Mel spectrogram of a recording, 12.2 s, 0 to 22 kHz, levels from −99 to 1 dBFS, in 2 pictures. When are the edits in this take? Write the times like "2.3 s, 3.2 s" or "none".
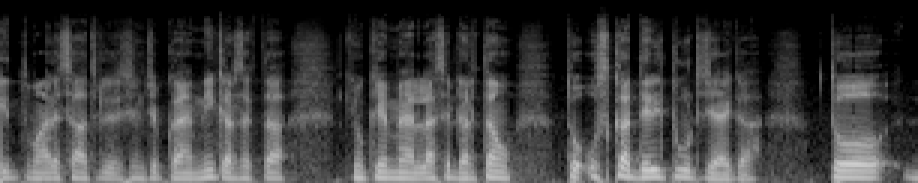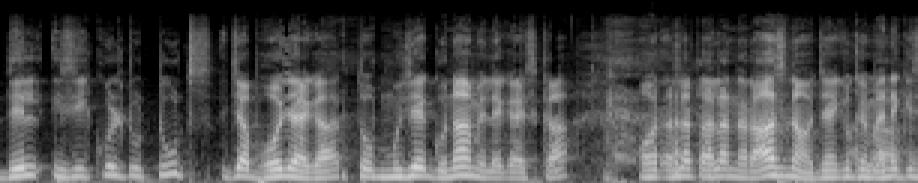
none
